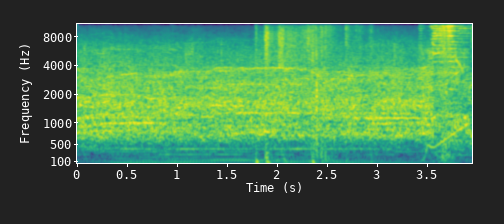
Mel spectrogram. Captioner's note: crowd cheering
